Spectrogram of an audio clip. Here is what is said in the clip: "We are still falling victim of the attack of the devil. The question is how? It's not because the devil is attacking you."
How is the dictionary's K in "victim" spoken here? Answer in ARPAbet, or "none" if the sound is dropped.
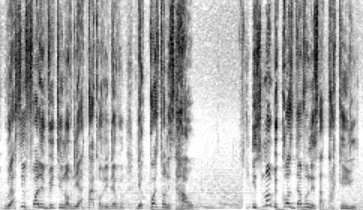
none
